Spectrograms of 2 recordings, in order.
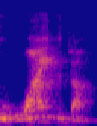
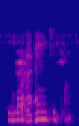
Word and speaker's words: wind: So that's why it's important to pronounce correctly, because to wind down doesn't exist, okay? It's to wind down. Wind down.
